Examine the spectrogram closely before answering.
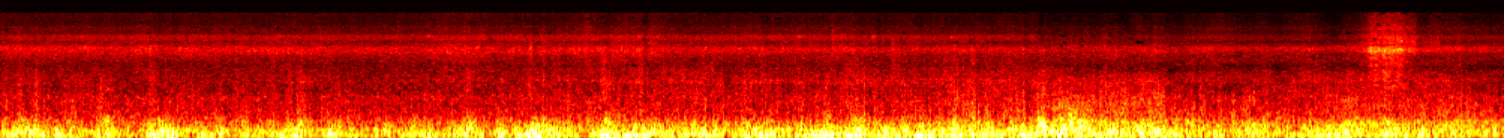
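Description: Water rushes and splashes against a small boat's hull.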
